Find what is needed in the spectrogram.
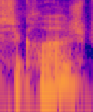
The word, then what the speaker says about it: cerclage: And then I've also heard about a robotic cerclage program.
